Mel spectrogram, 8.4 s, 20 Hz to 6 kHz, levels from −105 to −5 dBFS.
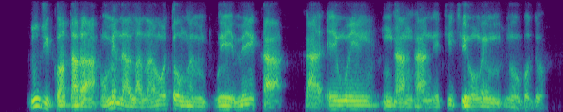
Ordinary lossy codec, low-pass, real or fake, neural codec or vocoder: Opus, 24 kbps; 5.4 kHz; fake; codec, 24 kHz, 3 kbps, HILCodec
